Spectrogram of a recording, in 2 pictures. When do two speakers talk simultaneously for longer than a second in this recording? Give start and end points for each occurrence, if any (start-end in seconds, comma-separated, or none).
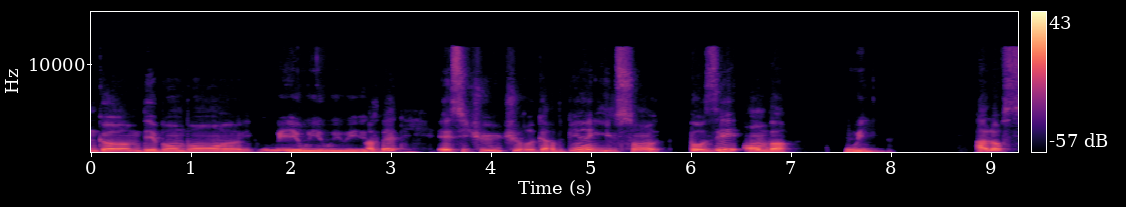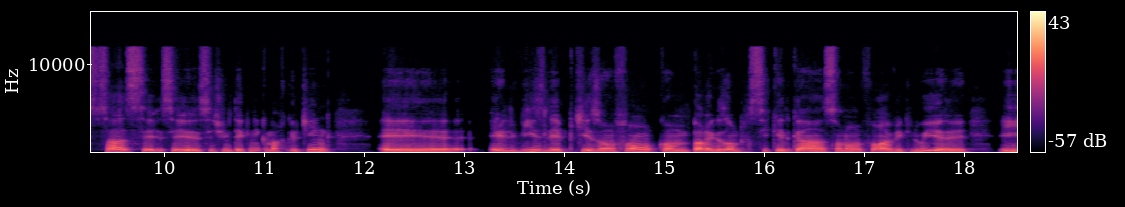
none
